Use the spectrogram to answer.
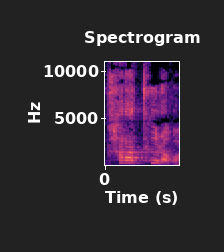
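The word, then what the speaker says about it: כרת: 그래서 여러분 이 언약을 맺다, 여기서도 지금 3절에서도 더불어 언약을 맺었으며 할 때 이 맺다라는 단어를 히브리어로 보면 카라트라고 합니다. 카라트, 히브리어로 카라트라고 발음해요.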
